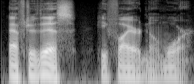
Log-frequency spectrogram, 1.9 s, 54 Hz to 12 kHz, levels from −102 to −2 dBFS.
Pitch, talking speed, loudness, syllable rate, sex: 80 Hz, 185 wpm, -20 LUFS, 5.1 syllables/s, male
